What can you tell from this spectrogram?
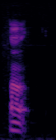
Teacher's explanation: ऐसे ही मध्य स्वर अ देखिए आपके जो जीभ का उसका बीच वाला भाग सक्रिय हो रहा है। उठ रहा है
